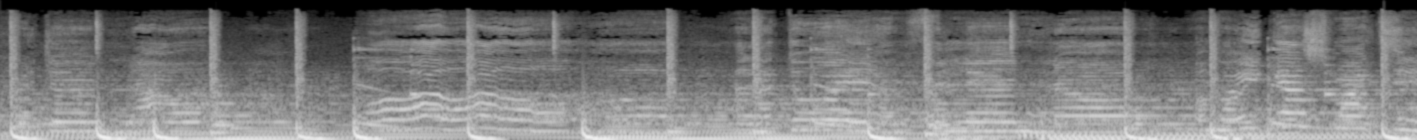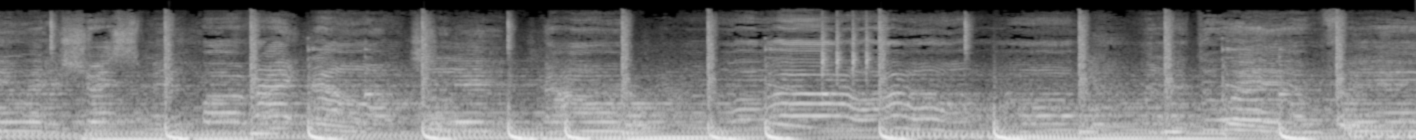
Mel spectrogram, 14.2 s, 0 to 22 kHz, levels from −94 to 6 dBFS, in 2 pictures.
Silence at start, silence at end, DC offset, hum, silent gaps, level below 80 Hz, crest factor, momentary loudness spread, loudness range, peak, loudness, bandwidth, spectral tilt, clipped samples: 0 s; 0 s; under 0.1%; none; none; -12 dBFS; 8 dB; 4 LU; 1 LU; 0 dBFS; -11 LUFS; 17 kHz; -5.5 dB/octave; under 0.1%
